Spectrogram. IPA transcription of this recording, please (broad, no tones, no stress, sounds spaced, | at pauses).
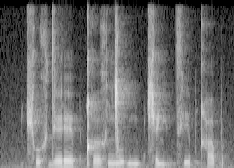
t͡ɕʰ o x d ɛ ɾ ɛː p ǃʰ ʌː x ŋ͡ǀ o b ɲ o p t͡ɕʰ ɛ lʲ ḛ b t͡sʰ e b qʰ ʌ p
